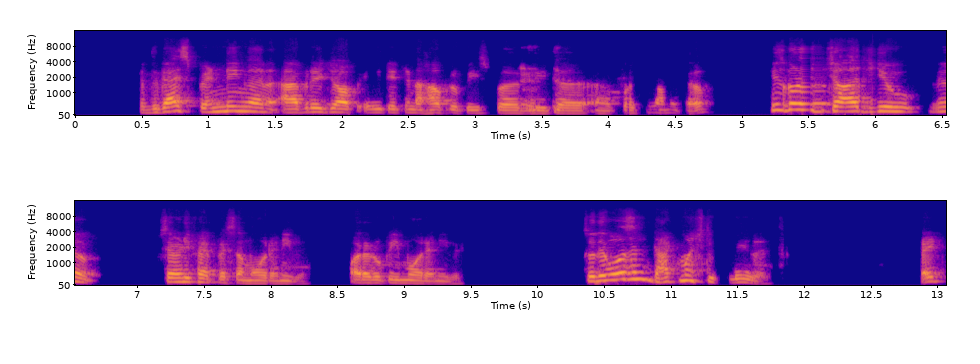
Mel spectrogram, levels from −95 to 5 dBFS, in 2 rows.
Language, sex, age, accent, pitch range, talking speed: Kannada, male, 30-49, native, 130-195 Hz, 195 wpm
